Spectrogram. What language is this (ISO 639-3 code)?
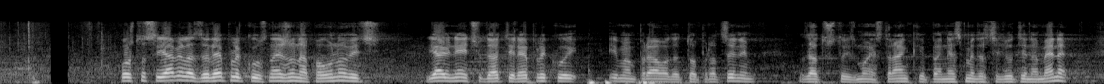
srp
